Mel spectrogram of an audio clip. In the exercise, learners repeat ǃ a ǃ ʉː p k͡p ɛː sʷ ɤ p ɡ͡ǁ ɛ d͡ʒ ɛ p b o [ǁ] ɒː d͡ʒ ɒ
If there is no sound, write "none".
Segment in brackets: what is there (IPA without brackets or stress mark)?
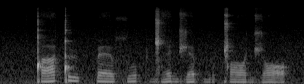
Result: ǁ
